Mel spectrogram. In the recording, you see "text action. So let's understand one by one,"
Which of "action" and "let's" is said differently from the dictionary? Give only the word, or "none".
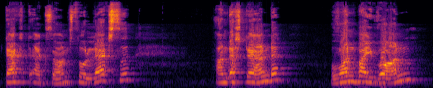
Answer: action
